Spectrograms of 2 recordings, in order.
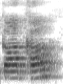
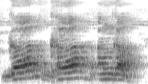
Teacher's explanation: प्रथम 2 व्यंजन जो होते हैं वो हमारे कहलाते हैं अघोष व्यंजन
